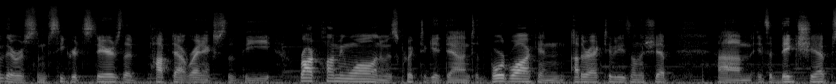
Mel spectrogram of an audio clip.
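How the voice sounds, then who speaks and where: Chatty man with a lowish voice. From Arizona, USA. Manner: relaxed, chatty, frequent uh and um fillers. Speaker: travel vlogger. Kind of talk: casual review to camera.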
